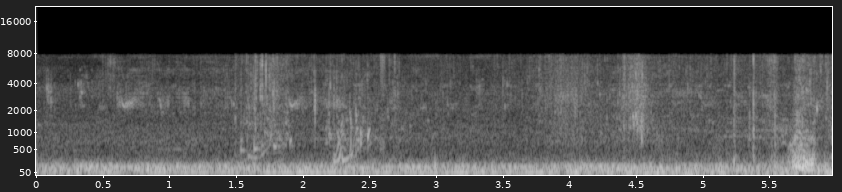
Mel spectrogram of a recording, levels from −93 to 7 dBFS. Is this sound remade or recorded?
recorded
